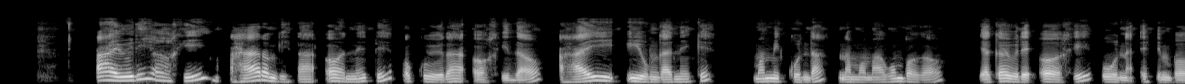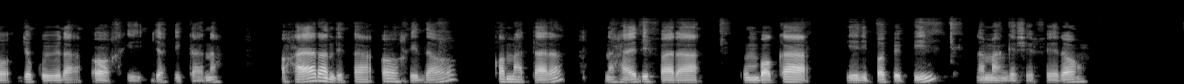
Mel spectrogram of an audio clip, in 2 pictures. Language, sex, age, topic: Oshiwambo, male, 25-35, agriculture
